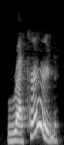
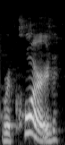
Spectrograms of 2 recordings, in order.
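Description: First: The stress is on the first syllable. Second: The stress is on the second syllable. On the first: It is a noun. "if it's a noun, it's usually the first syllable that will be stressed... record, that's the noun" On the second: It is a verb. "If it's a verb, it's the second syllable that will be stressed... record, that's the verb"

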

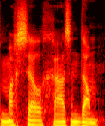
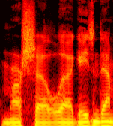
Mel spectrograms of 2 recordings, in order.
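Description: First: The name is said with a Dutch pronunciation. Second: The name is said with an English pronunciation. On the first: "if you want to pronounce it in Dutch" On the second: "in English it would be like"

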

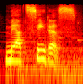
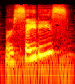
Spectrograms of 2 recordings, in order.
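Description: First: It is said with a German pronunciation. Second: It is said with an American English pronunciation. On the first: "In German, we pronounce it Mercedes" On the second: "So most Americans call this Mercedes"

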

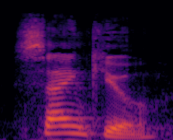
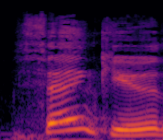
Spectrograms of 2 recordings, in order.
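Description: First: The first sound is close to s. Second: The first sound is a soft th. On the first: The speaker calls it wrong. "Making an S sound" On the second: The speaker calls it right. "instead of saying thank you"

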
